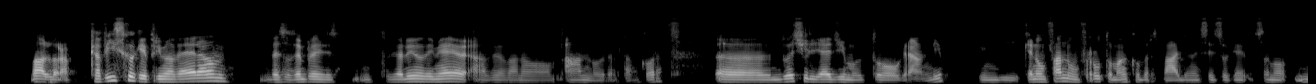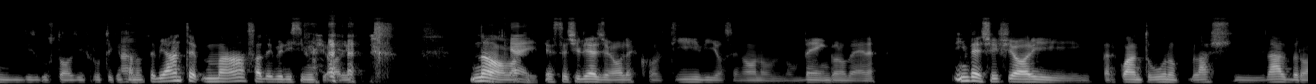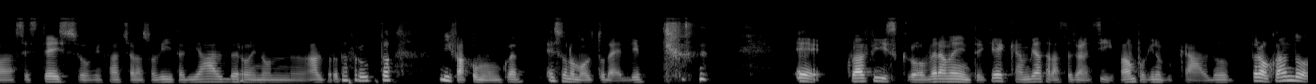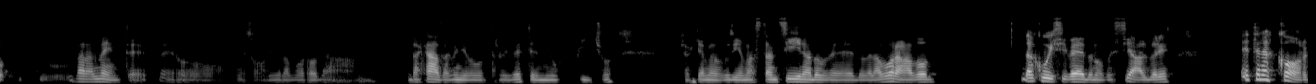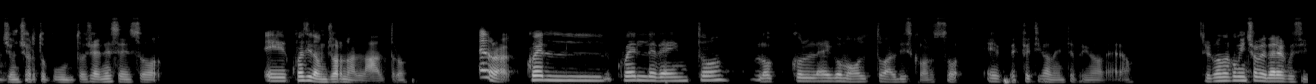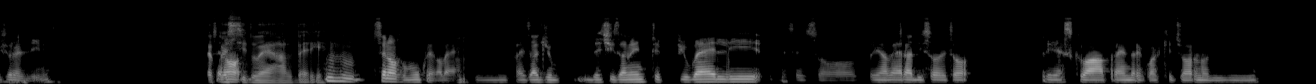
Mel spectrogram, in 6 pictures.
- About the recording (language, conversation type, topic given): Italian, podcast, Come fa la primavera a trasformare i paesaggi e le piante?
- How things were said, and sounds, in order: "adesso" said as "desso"; laugh; chuckle; tapping; chuckle; "capisco" said as "cuapisco"; tongue click; "Cioè" said as "ceh"; "E allora" said as "ealr"; other noise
